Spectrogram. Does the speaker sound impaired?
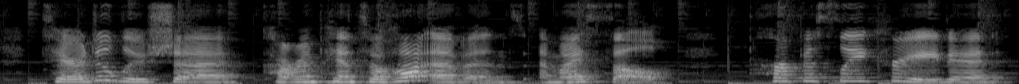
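No.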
